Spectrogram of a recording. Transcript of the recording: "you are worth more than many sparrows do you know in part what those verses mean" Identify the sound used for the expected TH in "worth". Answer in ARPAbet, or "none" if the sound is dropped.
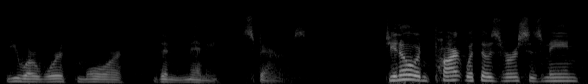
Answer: TH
